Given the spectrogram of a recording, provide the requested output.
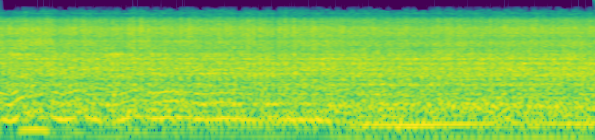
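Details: Cheap used Yamaha WaveRunner two-stroke on new mixed gas, after the fuel valve was switched from off to on: loud, busy drone holding steady, pitch stepping slightly but never stalling; engine runs normally.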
